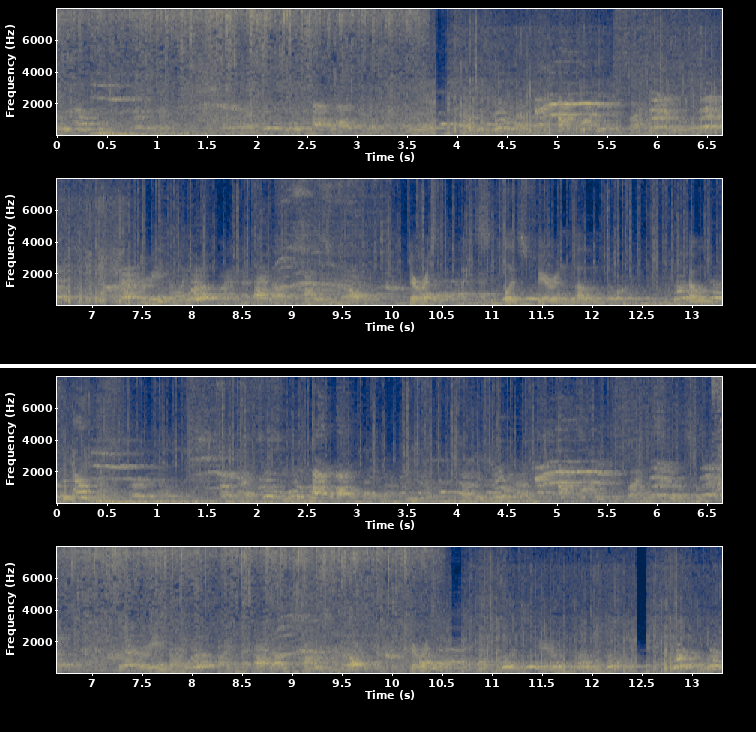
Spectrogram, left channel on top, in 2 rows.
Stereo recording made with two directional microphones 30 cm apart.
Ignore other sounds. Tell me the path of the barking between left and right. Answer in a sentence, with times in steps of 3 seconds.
You can hear the barking on the right from 0 s, in the centre from 3 s, on the left from 6 s and on the right from 9 s.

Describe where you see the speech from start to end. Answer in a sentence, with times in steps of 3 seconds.
In this clip you hear the speech on the right from 0 s and on the left from 9 s.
